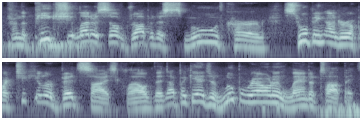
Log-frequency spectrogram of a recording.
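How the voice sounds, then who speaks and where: A man's voice: high voice, big pitch swings, a little fast, few pauses, breathy edge. A man reading fan fiction as a narrator with casual asides, on a slightly noisy home recording.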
